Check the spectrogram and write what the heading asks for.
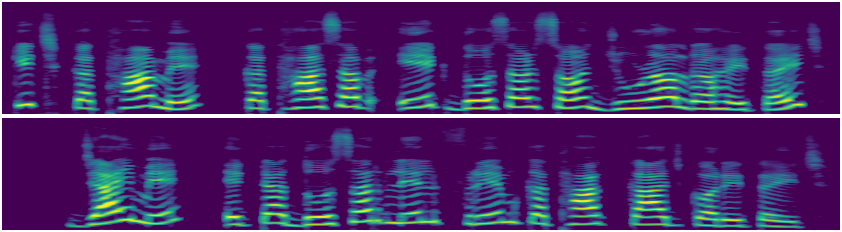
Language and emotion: Maithili, neutral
